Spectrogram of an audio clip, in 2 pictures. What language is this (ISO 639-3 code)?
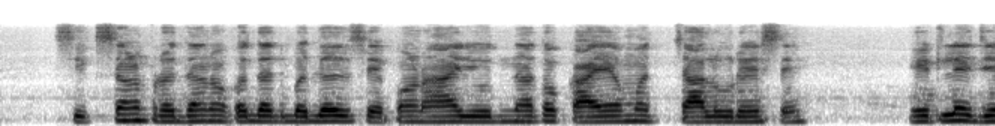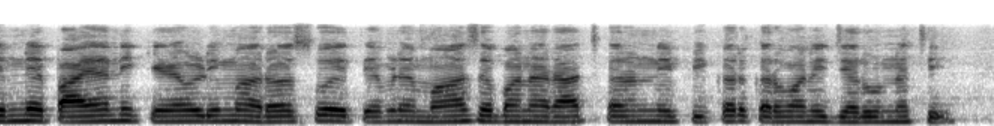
guj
